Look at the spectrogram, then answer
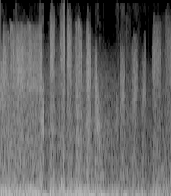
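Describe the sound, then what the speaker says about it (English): A big cannon in the game From the Depths fires off a rapid cluster of booming shell blasts, loud and dense, one crashing onto the next across the whole short burst. "we can slag a couple of rounds at a marauder here with a big cannon"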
